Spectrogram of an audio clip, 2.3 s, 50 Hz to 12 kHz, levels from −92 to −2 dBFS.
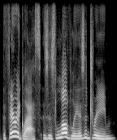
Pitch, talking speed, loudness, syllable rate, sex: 245 Hz, 230 wpm, -18 LUFS, 5.5 syllables/s, female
